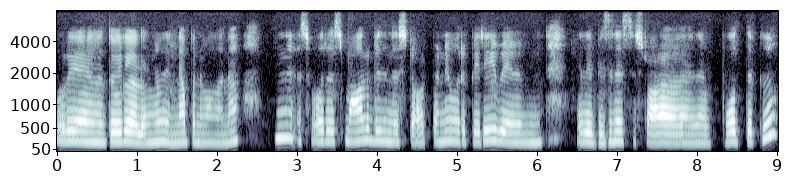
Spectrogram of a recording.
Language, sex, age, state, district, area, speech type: Tamil, female, 18-30, Tamil Nadu, Tiruvallur, urban, spontaneous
